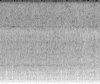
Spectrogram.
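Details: Lada Priora petrol engine idling with a busy, uneven rattle and rumble from the front accessory drive; owner suspects a timing belt roller, tensioner roller or alternator.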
